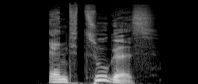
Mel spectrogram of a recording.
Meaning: genitive singular of Entzug
- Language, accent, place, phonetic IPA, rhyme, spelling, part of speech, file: German, Germany, Berlin, [ɛntˈt͡suːɡəs], -uːɡəs, Entzuges, noun, De-Entzuges.ogg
